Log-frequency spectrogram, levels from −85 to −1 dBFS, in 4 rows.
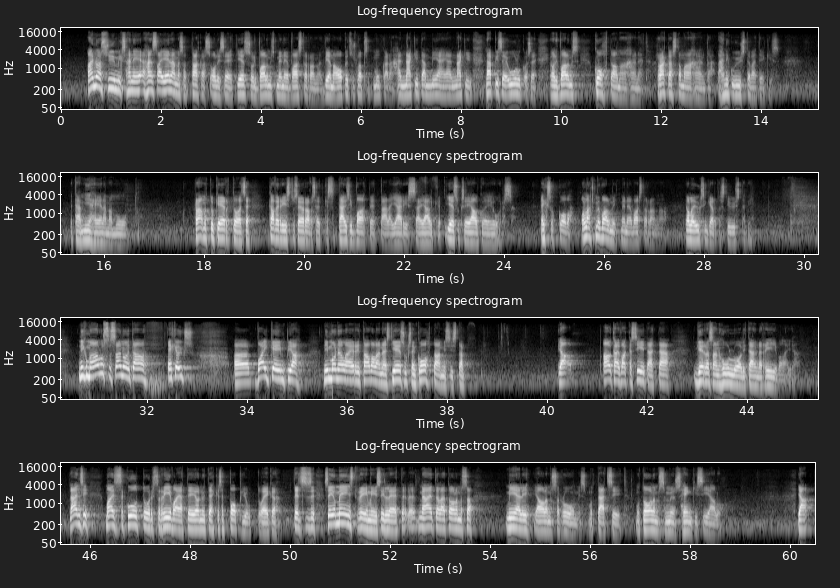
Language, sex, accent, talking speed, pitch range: Finnish, male, native, 135 wpm, 130-180 Hz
